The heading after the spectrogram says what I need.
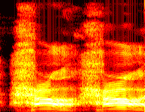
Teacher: ये बड़ी हा है जो हल्क से अदा होगी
